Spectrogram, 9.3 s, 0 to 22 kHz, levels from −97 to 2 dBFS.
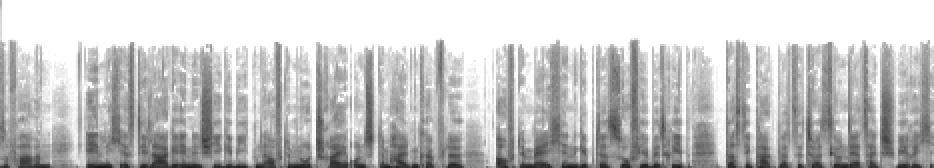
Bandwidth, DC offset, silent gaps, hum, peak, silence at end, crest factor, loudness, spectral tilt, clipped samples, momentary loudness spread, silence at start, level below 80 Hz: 16.5 kHz; under 0.1%; none; none; -6 dBFS; 0 s; 14 dB; -20 LUFS; -5.5 dB/octave; under 0.1%; 6 LU; 0 s; -42 dBFS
